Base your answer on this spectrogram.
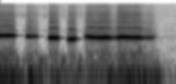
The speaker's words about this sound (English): Okay, listen carefully. Name the song that I'm whistling. Here it comes.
